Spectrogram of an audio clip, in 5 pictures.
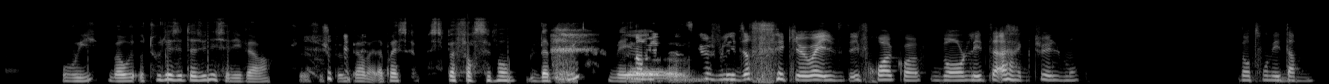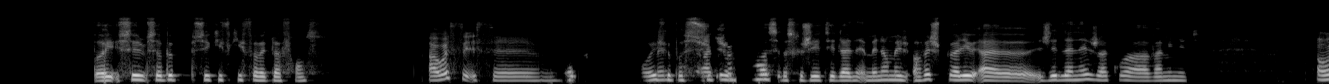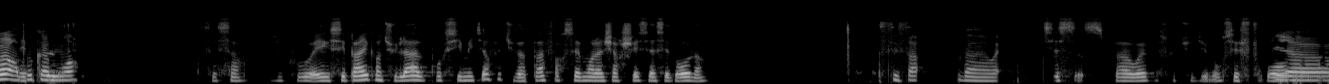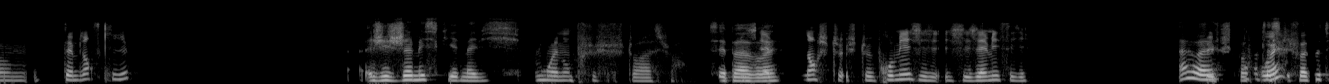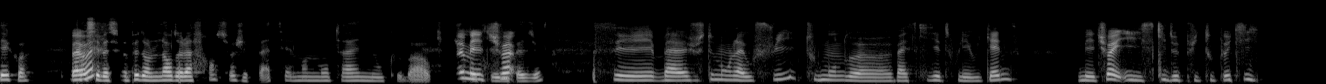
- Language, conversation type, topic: French, unstructured, Préférez-vous partir en vacances à l’étranger ou faire des découvertes près de chez vous ?
- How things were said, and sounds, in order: other background noise; chuckle; laughing while speaking: "Non, mais parce que je … dans l'état actuellement"; tapping; unintelligible speech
